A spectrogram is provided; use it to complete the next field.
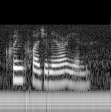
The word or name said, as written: quinquagenarian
